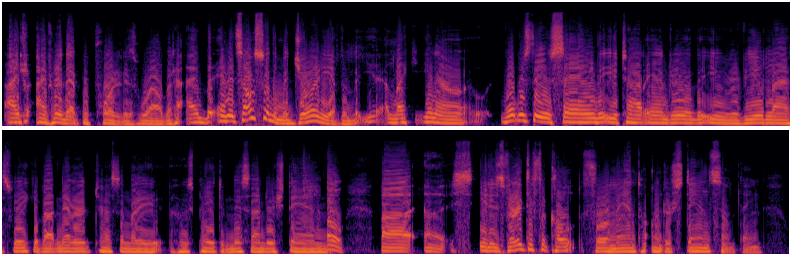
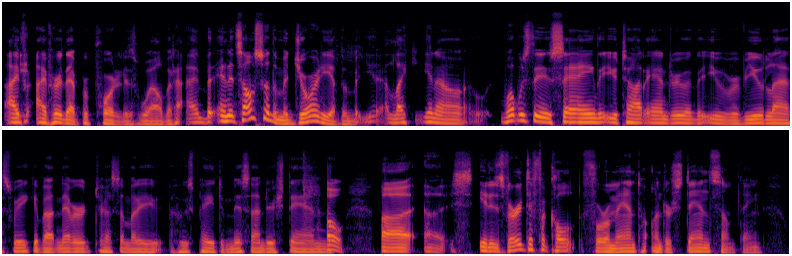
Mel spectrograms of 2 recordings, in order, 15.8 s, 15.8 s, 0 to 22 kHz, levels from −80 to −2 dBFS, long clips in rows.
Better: second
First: distortion; heavy; 27% of the sound clipped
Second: none

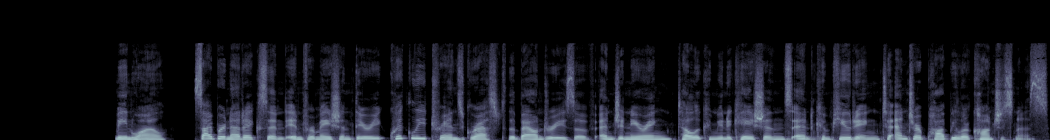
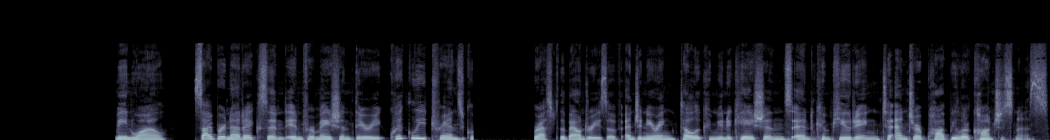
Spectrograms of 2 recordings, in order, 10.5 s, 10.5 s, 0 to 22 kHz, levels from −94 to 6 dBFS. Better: first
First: none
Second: audio freezing; at 4.5 s for 0.5 s

